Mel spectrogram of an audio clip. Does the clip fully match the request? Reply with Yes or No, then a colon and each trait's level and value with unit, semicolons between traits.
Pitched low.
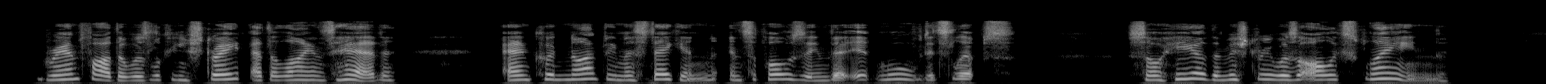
No: high, 215 Hz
